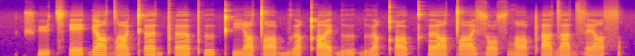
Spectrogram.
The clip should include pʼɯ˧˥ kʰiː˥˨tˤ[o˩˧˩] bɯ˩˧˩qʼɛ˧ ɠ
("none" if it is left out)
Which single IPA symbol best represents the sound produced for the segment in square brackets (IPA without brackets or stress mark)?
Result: o˧˥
